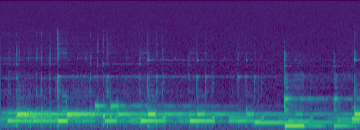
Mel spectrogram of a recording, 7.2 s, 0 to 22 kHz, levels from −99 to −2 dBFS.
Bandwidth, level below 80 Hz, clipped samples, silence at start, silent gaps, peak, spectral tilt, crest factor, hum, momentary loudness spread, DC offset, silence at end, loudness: 8 kHz; -68 dBFS; under 0.1%; 0 s; none; -14 dBFS; -10 dB/octave; 14 dB; none; 13 LU; under 0.1%; 0 s; -29 LUFS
